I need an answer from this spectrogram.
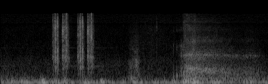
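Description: Camera shutter clicks as a photo of a cave is taken: a few sharp clicks in quick pairs, a lone softer click, then a longer noisy mechanical burst, all fairly quiet.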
